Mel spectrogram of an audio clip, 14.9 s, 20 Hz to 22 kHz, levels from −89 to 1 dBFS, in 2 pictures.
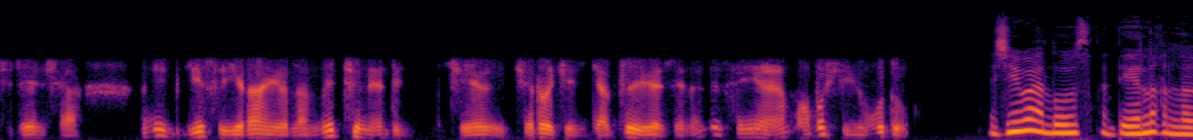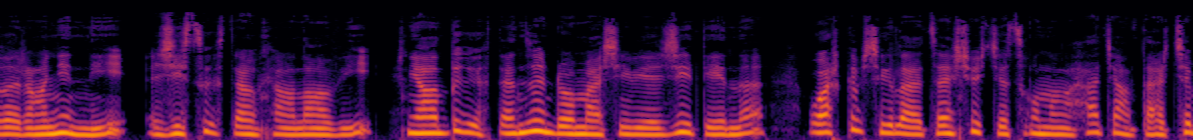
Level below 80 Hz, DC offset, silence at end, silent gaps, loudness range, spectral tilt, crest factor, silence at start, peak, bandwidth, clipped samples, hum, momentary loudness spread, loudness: -62 dBFS; under 0.1%; 0 s; none; 8 LU; -6.5 dB/octave; 16 dB; 0.15 s; -10 dBFS; 13.5 kHz; under 0.1%; none; 14 LU; -27 LUFS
